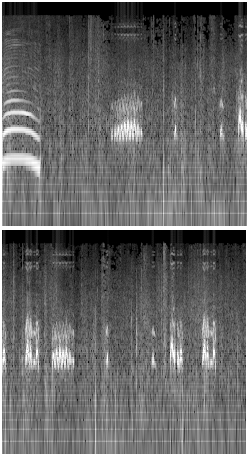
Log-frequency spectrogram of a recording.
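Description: A kitten meows once at the start, a short mew that rises and then falls. From about two seconds in comes a run of about a dozen short, high, buzzy calls from another animal, two of them drawn out and the rest quick.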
